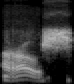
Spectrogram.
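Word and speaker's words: ראש: in the Arabic, but in the Hebrew, the pronunciation Rosh, head, Ha, the Shana, the head of the year.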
